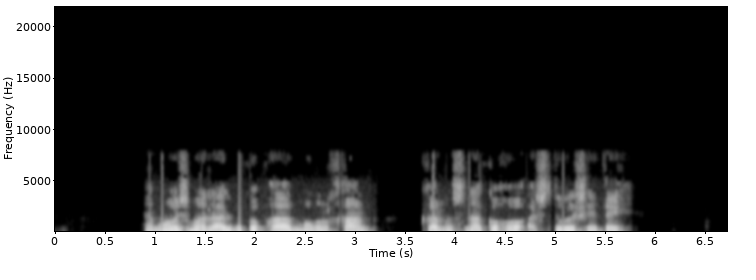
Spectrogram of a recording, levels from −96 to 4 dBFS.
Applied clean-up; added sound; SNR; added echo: none; none; none; none.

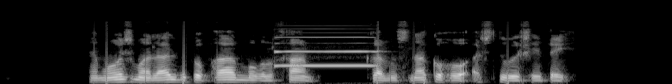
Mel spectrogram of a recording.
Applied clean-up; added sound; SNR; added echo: none; Wind instrument, woodwind instrument; 3 dB; none.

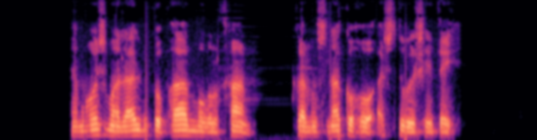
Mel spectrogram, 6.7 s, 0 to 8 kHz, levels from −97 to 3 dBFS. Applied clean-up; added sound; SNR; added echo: neural mask model DeepFilterNet 3.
